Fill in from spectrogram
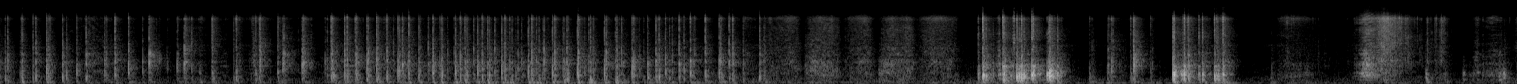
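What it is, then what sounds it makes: Cardboard box of dry rice mix, nail tapped. Long fingernails rapidly tap and scratch the surface of a small Rice-A-Roni cardboard box, full of dry rice and pasta, as it stands and then lies on a wooden tray. A quick run of dry, crisp taps fills the first half, followed by softer, denser scratching and a few louder rasping bursts near the end.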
